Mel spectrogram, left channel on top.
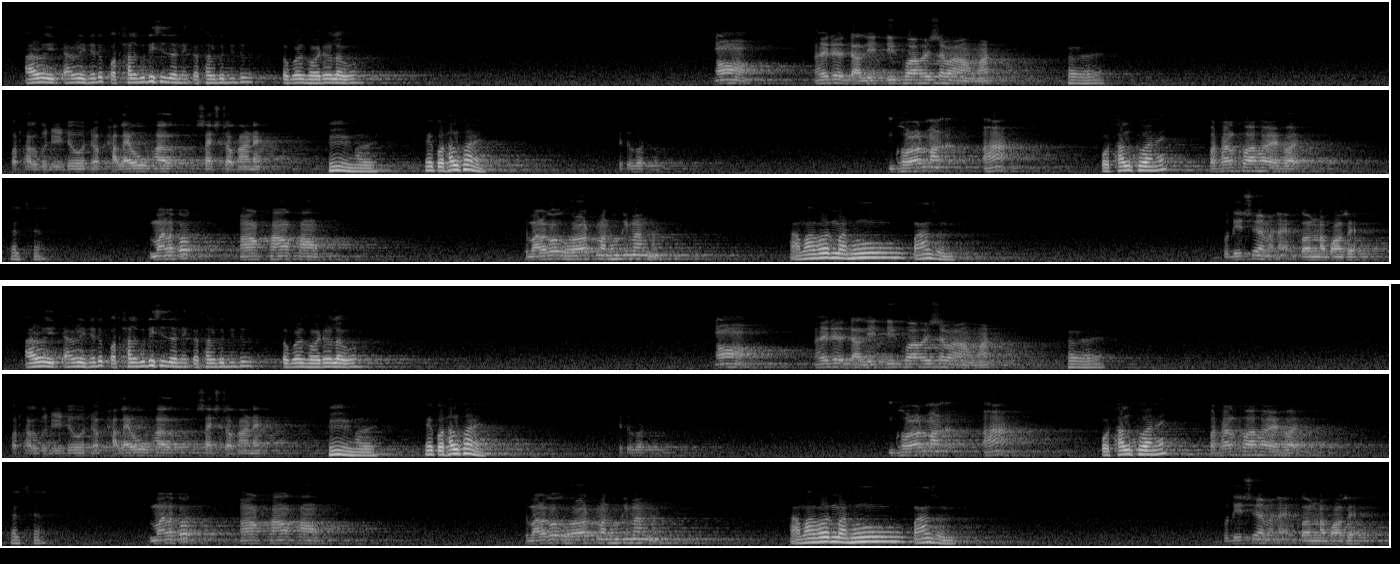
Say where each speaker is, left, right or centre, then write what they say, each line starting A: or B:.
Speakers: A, in the centre; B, on the left.
A: আৰু আৰু এতিয়াতো কঁঠাল কুটি ছিজন, কঁঠাল গুটিটো চবৰে ঘৰতে ওলাব।
B: অ' সেইটোৱে, দালিত দি খোৱা হৈছে বাৰু আমাৰ।
A: হয় হয়।
B: কঁঠাল গুটিটোতো খালেও ভাল স্বাস্থ্যৰ কাৰণে।
A: উম, হয়। তই কঁঠাল খোৱা নাই?
B: সেইটো কথা। ঘৰত মা, হা?
A: কঁঠাল খোৱানে?
B: কঠাল খোৱা হয় হয়।
A: আচ্ছা।
B: তোমালোকক অ খাওঁ খাওঁ। তোমালোকৰ ঘৰত মানুহ কিমাননো?
A: আমাৰ ঘৰত মানুহ পাঁচ জন।
B: সুধিছোৱে মানে গ' নাপাওঁ যে।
